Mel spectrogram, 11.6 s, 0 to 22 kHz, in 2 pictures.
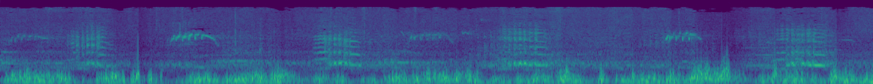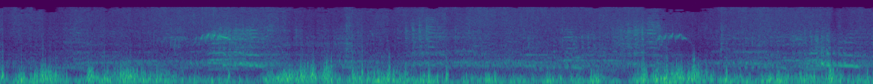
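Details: A large wintering flock of sandhill cranes at Hiwassee Wildlife Refuge near Dayton, Tennessee, calls on a sunny morning on 31 December 2023, rolling, rattling bugles overlapping almost without pause into a steady chorus over low rumbling noise.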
